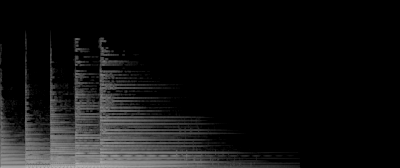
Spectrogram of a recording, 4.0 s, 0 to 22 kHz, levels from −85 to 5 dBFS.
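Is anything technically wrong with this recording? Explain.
Yes. From 1.76 to 2.57 s, short blips of noise in single sub-bands appear. This is DAB burbling: weak-reception bit errors slip past correction, making individual MP2 sub-bands jump in level.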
